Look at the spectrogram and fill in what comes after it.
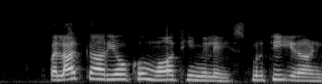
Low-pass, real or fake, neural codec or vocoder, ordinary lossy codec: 7.2 kHz; fake; codec, 16 kHz, 4 kbps, X-Codec, WavLM features, trained on Multilingual LibriSpeech; Opus, 32 kbps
